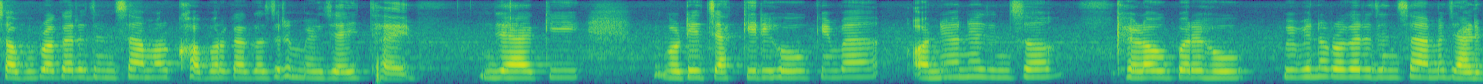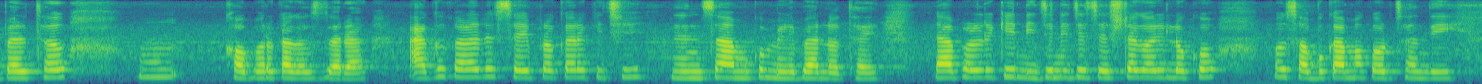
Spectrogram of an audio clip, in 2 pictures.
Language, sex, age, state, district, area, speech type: Odia, female, 18-30, Odisha, Ganjam, urban, spontaneous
